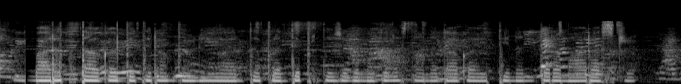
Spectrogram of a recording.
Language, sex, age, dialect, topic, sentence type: Kannada, female, 18-24, Dharwad Kannada, agriculture, statement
